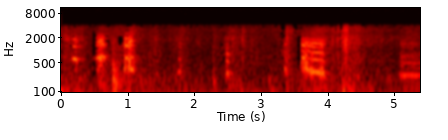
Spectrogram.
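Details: Three-week-old Old English Sheepdog puppies playing after a meal, giving short squeaky whimpers and yips in scattered bursts, with thumps and rustling from their play.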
